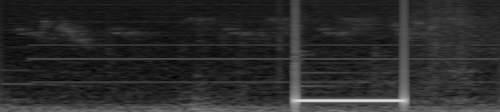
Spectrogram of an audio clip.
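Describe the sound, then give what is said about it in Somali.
A telephone busy tone sounds after a caller's line drops during a phone-in. One steady, mid-pitched beep of about half a second rises loudly above a faint low hum. “Qadka taleefanka ayaa dhegeystahaasi ka go-ay.”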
